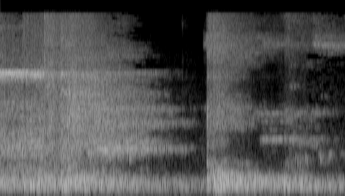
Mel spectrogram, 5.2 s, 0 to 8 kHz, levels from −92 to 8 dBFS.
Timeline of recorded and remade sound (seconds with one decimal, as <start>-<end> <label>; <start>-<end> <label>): 0.0-0.5 recorded; 0.5-1.6 remade; 1.6-2.5 recorded; 2.5-4.6 remade; 4.6-5.2 recorded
